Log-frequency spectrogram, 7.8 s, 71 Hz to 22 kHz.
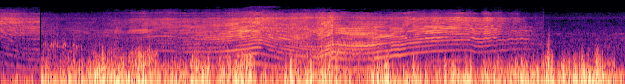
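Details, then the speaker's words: Tamiya Nissan R390 GT1 TGX Mk1 nitro RC car, old engine with a leak at the front, 2-speed: high buzzing engine rising and falling smoothly with throttle, clean pitch drop on shift; running normally without misfires. "As you can hear in the footage there, the car is running reasonably well. The engine is pretty old and it does have a leak in the front, so it's not running the best, but it's actually running pretty good."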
